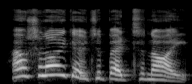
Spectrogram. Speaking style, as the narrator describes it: wailed Anne

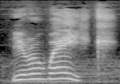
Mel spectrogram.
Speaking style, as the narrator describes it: Jenny said tearfully

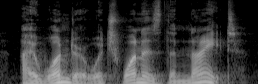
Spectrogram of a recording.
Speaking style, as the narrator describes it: said Jack

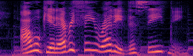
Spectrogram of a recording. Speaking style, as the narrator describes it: said Dorris eagerly

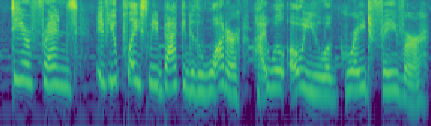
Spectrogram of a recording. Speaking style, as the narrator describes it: The salmon called out

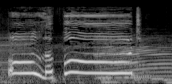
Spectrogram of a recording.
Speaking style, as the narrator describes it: shouted Thomas

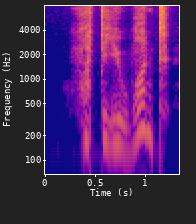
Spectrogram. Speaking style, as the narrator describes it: several voices gasped with the accent of a panic

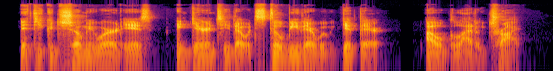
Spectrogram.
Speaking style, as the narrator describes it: grumbled the warlord

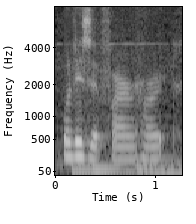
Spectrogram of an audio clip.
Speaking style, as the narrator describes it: she asked

